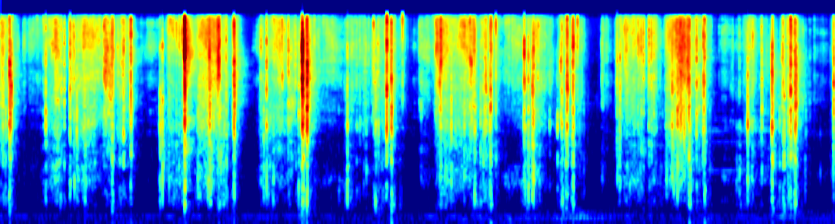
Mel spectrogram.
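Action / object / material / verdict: flick / paper banknotes / cotton paper / none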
